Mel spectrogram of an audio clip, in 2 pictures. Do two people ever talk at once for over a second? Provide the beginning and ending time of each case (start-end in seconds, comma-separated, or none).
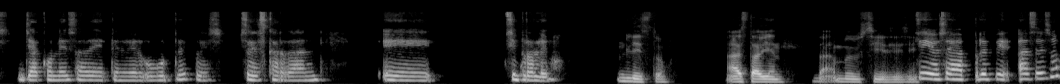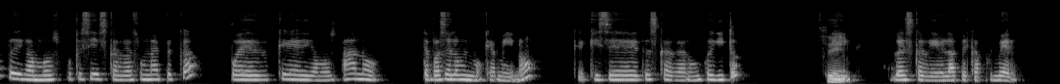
none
